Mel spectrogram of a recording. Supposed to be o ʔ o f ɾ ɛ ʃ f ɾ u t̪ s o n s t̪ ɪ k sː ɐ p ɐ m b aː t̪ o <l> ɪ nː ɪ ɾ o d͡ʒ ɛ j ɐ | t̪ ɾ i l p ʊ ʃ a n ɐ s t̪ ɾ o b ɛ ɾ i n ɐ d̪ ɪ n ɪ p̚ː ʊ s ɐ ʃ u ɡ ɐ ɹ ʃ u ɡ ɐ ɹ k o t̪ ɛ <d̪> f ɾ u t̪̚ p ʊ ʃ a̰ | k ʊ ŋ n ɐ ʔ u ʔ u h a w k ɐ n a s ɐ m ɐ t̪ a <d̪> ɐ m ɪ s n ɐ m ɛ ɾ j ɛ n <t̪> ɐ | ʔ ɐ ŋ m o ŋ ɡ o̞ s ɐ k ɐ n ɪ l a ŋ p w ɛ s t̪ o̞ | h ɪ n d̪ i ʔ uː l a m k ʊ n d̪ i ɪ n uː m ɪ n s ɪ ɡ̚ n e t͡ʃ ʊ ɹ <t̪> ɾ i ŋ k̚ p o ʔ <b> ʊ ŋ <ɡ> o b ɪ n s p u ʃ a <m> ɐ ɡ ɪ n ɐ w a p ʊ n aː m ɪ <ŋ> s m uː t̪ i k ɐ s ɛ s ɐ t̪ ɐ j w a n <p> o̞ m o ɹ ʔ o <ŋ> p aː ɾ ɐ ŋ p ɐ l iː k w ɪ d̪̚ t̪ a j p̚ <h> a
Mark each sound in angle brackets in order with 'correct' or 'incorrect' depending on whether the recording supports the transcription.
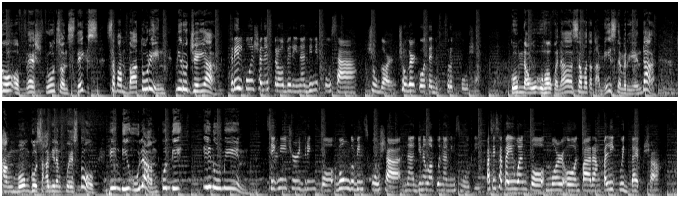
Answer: incorrect: ɾ, correct, incorrect: t̪, incorrect: d̪, incorrect: d̪, correct, correct, incorrect: n, correct, correct, incorrect: n, incorrect: ʃ

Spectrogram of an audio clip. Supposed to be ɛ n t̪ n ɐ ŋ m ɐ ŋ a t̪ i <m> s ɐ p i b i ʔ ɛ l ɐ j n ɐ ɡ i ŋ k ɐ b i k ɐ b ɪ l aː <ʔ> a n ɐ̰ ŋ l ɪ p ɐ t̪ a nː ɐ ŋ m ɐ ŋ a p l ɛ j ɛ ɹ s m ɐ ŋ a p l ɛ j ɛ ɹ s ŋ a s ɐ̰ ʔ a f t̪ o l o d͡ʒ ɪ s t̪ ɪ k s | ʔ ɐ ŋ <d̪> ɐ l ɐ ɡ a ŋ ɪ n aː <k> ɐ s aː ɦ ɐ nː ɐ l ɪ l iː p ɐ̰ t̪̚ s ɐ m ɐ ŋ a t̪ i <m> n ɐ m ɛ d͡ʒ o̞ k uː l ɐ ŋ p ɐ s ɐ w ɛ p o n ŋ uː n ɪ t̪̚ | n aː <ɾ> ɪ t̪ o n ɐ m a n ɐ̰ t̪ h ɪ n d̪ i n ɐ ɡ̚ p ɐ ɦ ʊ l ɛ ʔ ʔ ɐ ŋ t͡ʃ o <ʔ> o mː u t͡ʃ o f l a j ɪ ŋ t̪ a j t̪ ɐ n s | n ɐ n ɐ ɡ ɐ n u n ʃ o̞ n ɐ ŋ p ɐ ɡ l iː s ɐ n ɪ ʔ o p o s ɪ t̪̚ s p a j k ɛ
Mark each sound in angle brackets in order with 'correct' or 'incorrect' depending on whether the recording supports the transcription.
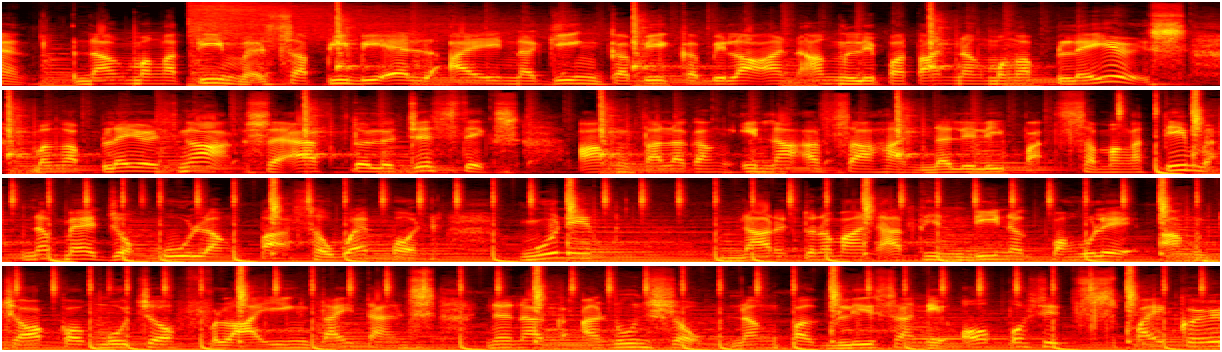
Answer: correct, correct, incorrect: t̪, incorrect: ʔ, correct, correct, incorrect: k

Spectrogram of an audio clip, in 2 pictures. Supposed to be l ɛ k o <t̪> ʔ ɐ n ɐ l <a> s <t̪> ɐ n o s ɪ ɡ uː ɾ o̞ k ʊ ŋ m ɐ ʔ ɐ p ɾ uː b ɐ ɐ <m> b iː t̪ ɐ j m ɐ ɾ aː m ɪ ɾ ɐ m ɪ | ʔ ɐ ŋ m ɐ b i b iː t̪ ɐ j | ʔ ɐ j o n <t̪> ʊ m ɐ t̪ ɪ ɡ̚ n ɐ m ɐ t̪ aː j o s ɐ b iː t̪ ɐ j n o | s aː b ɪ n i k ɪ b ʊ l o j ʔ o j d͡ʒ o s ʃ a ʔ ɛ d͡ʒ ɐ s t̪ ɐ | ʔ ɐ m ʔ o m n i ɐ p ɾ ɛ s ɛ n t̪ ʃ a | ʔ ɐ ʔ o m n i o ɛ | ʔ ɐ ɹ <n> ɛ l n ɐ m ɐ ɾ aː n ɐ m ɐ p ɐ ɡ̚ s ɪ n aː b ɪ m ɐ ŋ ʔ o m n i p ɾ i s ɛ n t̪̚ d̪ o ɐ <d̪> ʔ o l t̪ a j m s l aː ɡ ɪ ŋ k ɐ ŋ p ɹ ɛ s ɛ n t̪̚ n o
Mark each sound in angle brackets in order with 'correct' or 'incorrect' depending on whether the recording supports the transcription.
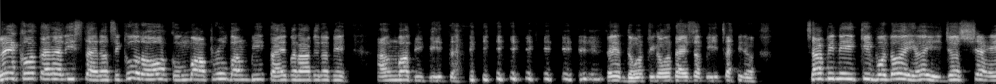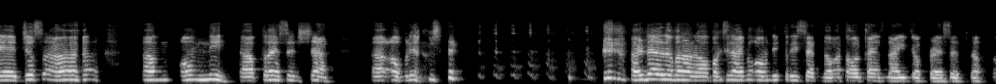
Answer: correct, incorrect: i, correct, incorrect: ŋ, incorrect: d̪, correct, incorrect: t̪

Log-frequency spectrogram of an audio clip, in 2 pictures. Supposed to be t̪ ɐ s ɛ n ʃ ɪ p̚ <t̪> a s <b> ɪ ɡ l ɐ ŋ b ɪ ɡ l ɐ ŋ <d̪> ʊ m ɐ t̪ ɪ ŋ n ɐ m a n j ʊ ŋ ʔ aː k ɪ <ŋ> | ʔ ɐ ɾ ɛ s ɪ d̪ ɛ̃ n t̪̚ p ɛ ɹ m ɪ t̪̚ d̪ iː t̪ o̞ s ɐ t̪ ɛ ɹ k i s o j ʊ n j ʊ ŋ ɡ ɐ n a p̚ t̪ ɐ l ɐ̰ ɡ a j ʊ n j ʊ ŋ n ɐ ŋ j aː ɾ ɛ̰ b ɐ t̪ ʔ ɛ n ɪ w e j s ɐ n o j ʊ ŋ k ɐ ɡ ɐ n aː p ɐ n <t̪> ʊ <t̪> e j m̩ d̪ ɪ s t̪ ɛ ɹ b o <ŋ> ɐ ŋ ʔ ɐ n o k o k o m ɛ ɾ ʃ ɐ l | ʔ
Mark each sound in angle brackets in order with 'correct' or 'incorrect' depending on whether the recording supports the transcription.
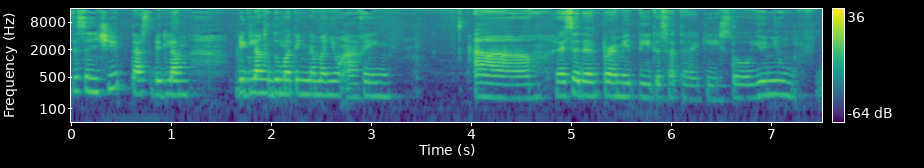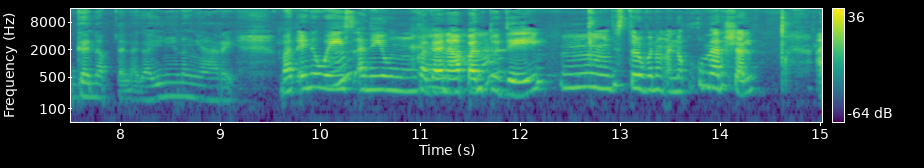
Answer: correct, correct, correct, correct, correct, incorrect: d̪, incorrect: n

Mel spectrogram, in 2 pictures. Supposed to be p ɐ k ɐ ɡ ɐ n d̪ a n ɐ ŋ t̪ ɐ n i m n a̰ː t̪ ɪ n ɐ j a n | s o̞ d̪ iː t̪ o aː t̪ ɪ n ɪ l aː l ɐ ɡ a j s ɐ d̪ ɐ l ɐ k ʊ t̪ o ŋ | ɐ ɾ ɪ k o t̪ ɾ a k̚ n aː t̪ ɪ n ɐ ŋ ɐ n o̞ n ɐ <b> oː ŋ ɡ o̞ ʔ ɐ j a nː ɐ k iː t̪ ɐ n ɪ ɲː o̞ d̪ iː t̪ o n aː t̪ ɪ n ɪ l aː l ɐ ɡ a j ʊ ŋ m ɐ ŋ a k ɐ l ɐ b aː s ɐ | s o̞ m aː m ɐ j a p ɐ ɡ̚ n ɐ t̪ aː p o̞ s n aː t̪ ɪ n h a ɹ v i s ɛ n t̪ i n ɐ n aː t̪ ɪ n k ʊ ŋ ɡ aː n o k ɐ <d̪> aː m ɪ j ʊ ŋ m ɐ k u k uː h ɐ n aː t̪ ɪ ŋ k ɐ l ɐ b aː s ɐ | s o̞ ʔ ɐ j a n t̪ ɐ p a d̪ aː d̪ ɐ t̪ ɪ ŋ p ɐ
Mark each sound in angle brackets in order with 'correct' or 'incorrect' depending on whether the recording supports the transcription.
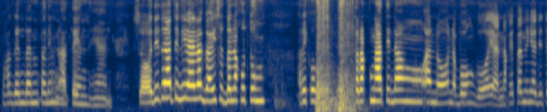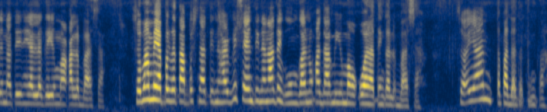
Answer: correct, correct

